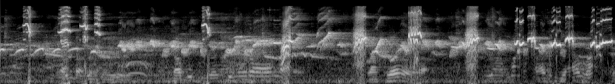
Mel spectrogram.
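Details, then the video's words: Domestic female oriental magpie-robin singing persistently: a busy tangle of warbled whistles, harsh notes and sharp clicks, varied and overlapping, with a steady whistled band running underneath. "KACER RUMAHAN IKUT GACOR BONGKAR ISIAN SERTA NGOTOT || KACER BETINA"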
